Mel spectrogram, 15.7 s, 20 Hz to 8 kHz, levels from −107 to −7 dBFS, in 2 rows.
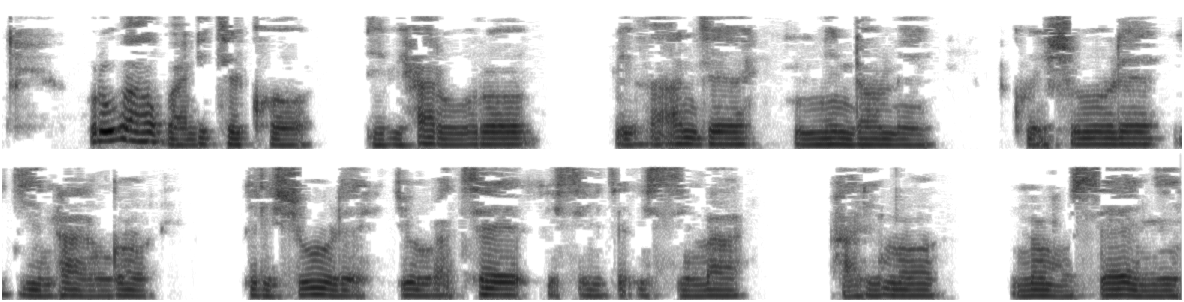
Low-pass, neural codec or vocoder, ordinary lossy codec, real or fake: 7.2 kHz; codec, 24 kHz, 3.1 kbps, DualCodec; MP3, 24 kbps; fake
